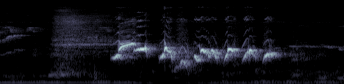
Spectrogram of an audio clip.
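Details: Bornean white-rumped shama, agitated, in natural forest: a brief burst of rich, rapid, jumbled whistled notes lasting just over a second.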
